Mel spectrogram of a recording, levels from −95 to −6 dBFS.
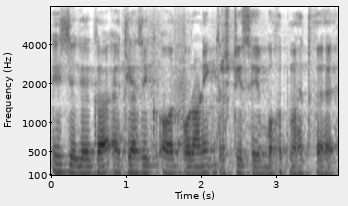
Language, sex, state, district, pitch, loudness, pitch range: Hindi, male, Uttar Pradesh, Hamirpur, 125 Hz, -32 LUFS, 120-130 Hz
